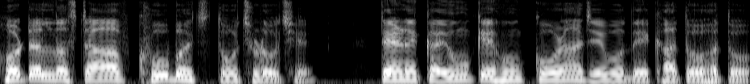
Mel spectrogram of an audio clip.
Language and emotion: Gujarati, sad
